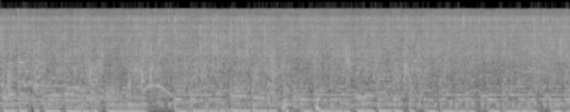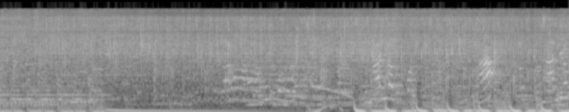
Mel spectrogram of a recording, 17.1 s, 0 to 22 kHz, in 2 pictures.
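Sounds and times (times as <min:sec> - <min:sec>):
held music tones: 0:00.0 - 0:11.8
light rain hissing: 0:00.0 - 0:17.0.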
